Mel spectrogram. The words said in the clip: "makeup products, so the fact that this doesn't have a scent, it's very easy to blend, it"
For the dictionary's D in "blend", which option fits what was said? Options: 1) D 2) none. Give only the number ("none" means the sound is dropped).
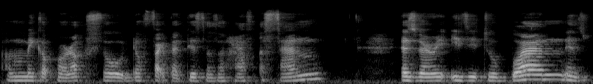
2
